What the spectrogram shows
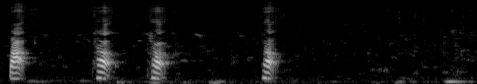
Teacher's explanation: Pengucapan huruf ta, bertemunya ujung lidah dengan dua lipatan dan gusi bagian depan. Memisahkan ujung lidah dengan terbuka lebar, maka akan keluar udara ledakan, tidak bergetar pita suaranya ya.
